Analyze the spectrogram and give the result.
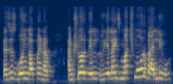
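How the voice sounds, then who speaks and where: A woman's voice: sits high, steady tone, normal speed. A woman with an Indian accent chats casually as a live stream host, reading out and answering viewer comments and slipping Hindi phrases into English.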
